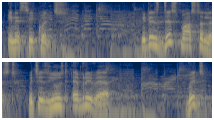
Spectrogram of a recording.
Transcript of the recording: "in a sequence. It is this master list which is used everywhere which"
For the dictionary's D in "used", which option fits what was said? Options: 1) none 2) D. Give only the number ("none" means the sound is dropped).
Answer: 2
